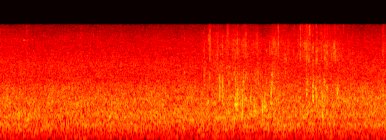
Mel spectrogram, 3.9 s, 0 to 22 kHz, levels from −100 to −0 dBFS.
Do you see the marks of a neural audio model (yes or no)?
no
